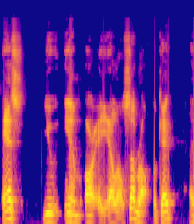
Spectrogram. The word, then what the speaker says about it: Sumrall: But it's Sumrall. Summerall. Okay, and it's John Jon, not John. Okay, so it's John Summerall, not Summerall. Sumrall.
